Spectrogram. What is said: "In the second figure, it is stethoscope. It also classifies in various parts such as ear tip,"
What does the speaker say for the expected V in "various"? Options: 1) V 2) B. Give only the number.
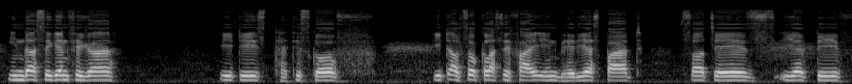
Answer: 2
